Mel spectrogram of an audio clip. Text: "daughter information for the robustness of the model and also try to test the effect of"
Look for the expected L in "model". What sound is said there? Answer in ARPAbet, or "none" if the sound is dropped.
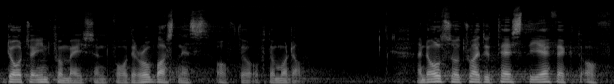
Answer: L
